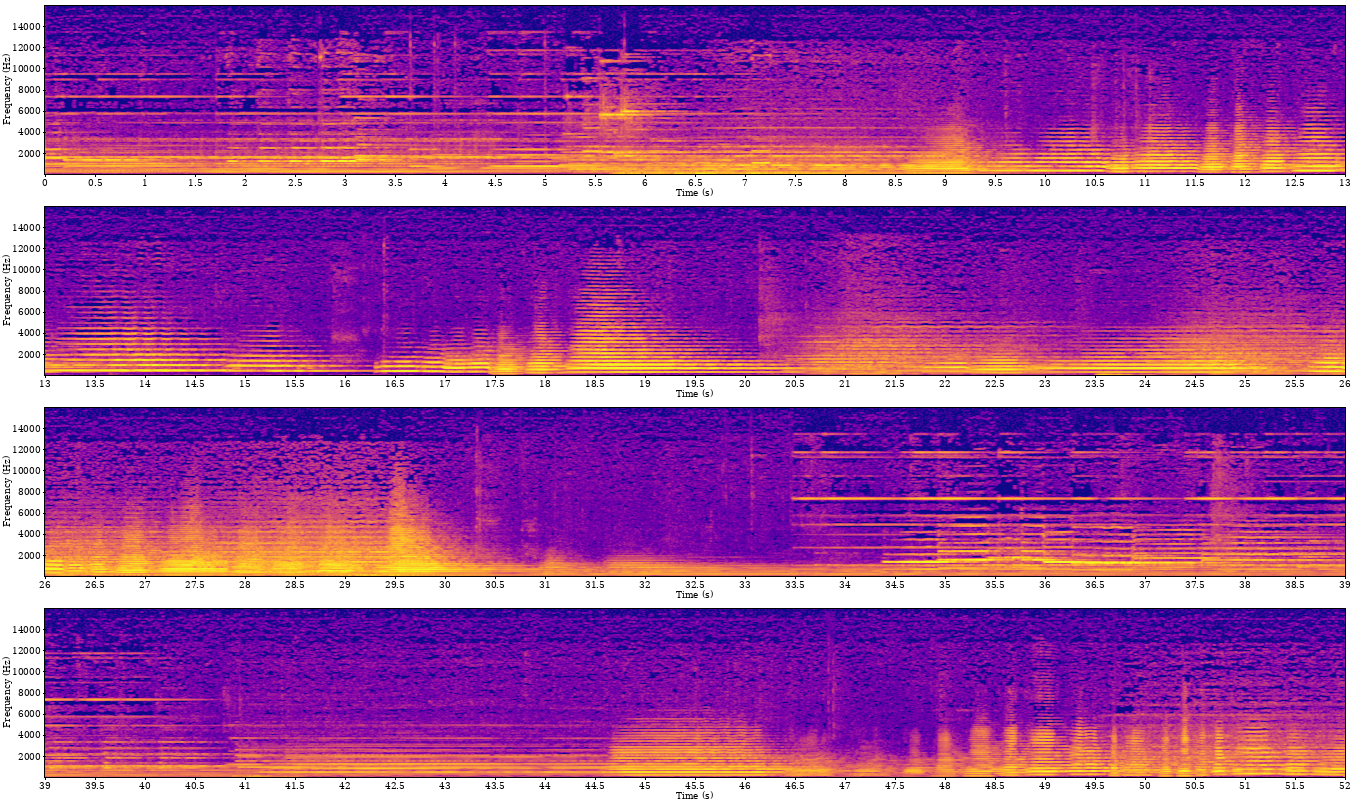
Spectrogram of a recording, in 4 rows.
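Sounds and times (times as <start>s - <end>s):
trombones with symphony orchestra: 0.0s - 52.0s.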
